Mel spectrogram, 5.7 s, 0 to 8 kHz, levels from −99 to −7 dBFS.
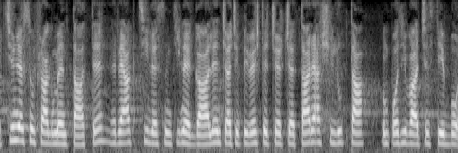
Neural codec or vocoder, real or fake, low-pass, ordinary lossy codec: codec, 16 kHz, 8 kbps, FunCodec, trained on Chinese and English, 25 frames a second; fake; none; none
